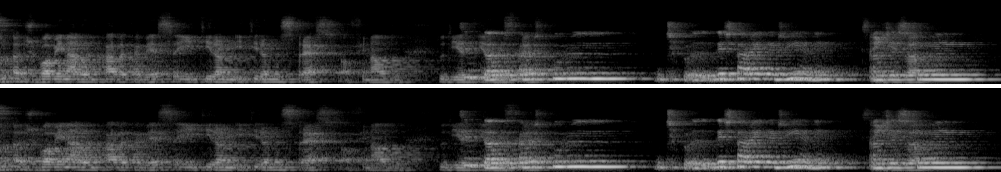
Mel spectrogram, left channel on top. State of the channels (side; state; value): both; normal; correlation 0.95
